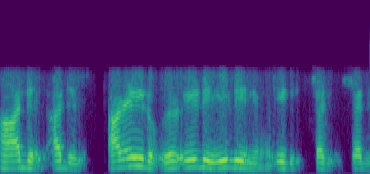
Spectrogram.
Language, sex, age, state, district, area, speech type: Kannada, male, 60+, Karnataka, Uttara Kannada, rural, conversation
